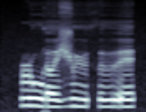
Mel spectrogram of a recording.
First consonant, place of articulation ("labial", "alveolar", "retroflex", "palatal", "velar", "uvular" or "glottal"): retroflex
